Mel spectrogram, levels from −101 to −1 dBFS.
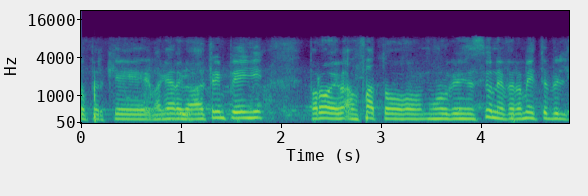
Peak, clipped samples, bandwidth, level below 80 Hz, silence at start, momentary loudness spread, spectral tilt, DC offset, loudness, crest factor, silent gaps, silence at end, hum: -4 dBFS; under 0.1%; 8.6 kHz; -58 dBFS; 0 s; 5 LU; -7.5 dB/octave; under 0.1%; -19 LUFS; 14 dB; none; 0 s; none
